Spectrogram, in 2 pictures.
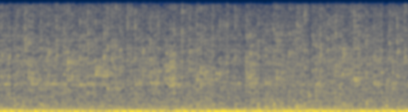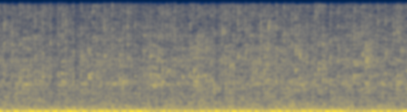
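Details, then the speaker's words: Freshly built Harley Evo V-twin on test stand, points ignition, exhaust pipes covered to hear the engine: smooth even lope at idle, steady beat, no knocks or ticks; normal idle. "this motor sounds really good I'm really pleased today we're going to try cycle it for another minute"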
